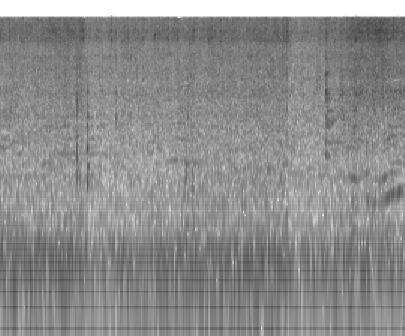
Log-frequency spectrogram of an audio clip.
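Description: Meat sizzling and frying in a pot while a metal ladle stirs it, over a steady low hum.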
